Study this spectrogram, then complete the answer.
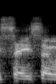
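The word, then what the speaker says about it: seiso: ] say so but the way say so is spelled is it's spelled s i s o which say so in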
